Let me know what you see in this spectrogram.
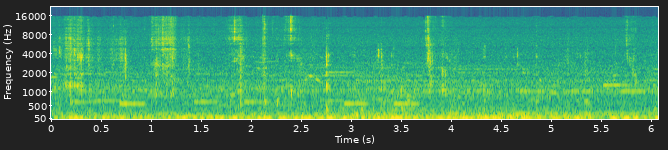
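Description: Faint, close-up chewing and mouth sounds of someone eating fried chicken nuggets, with scattered small crunches and clicks.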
